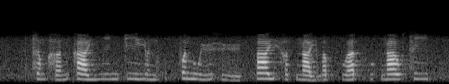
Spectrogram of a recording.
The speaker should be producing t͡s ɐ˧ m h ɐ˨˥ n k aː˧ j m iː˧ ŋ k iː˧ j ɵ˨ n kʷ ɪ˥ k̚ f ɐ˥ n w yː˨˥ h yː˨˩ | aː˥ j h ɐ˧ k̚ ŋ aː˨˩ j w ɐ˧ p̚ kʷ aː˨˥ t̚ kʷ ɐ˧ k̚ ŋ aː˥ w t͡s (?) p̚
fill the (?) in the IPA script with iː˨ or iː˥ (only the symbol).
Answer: iː˥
